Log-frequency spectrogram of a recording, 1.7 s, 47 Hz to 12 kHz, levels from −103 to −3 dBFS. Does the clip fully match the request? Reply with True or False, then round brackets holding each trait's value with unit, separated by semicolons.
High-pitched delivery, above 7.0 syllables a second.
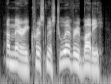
False (155 Hz; 7.5 syllables/s)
